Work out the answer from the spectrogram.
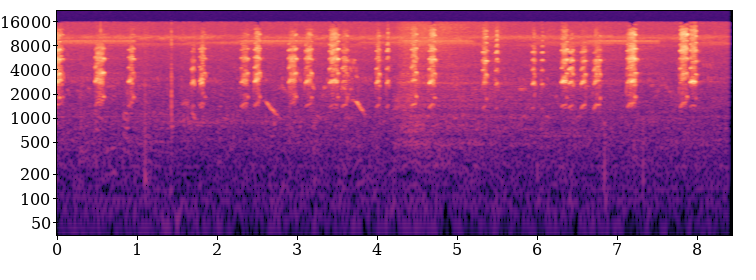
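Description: Birds calling: short, sharp high chirps repeated irregularly, two or three a second, over a faint steady high-pitched whine.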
